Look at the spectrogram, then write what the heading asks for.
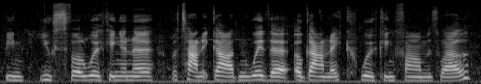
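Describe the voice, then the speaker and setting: Welsh woman, 40s, bright tense tone, chatty interview guest. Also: medium pitch, flat delivery, fairly quick, slight background noise. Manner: chatty, many fillers like "kind of". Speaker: project officer. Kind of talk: casual interview chat.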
